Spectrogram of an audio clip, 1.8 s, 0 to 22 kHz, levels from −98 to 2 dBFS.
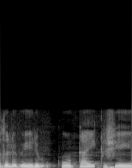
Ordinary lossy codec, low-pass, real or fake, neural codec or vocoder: none; none; real; none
